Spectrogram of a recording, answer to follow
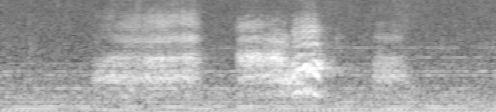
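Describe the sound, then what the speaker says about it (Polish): Magpies, ravens and crows gathered at bait near a hide give harsh, raspy calls in three or four loud bursts over a soft background, with short pauses between them. "Sroki, kruki i wrony przybyły w bardzo dużej ilości."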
